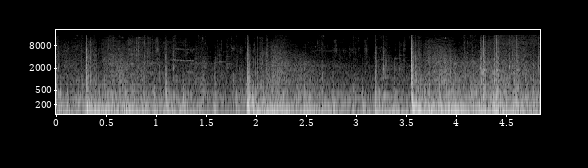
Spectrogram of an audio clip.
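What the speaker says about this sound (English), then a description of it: "Look at the explosions" Explosions in the video game Black Ops 4, several loud sharp booms breaking at irregular intervals over dense rumbling battle noise, with no talking.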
